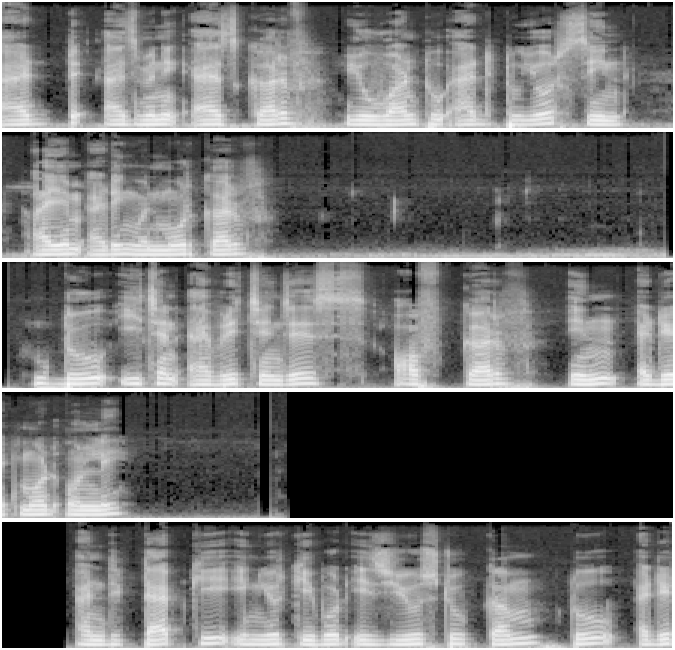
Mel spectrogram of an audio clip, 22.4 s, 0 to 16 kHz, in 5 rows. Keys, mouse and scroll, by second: 0.1 scroll down 1, 0.2 scroll up 1, 0.3-1.2 scroll down 4, 2.2-2.8 scroll up 1, 3.0 Tab, 3.2-4.0 scroll down 4, 3.3 middle drag, 4.2 shift+a, 5.8 shift+a, 6.2 scroll down 1, 6.2 scroll up 4, 6.5 KP_7, 7.1 r, 7.7 middle drag, 7.8 scroll down 1, 7.9 middle drag, 8.2 ctrl+z, 8.3 middle click, 8.4 Tab, 8.5 middle click, 8.7 KP_7, 8.9 r, 9.3 middle drag, 9.5 scroll down 2, 9.6 middle click, 10.2-15.4 typing, 11.3 middle drag, 11.4 scroll down 3, 11.6 middle click, 12.1-12.5 scroll down 1, 13.6 scroll up 1, 13.7-14.1 scroll down 4, 13.7 middle drag, 14.8 middle click, 14.9 scroll down 4, 15.1 click, 15.5-15.9 scroll up 3, 15.9 middle click, 16.0-17.0 middle drag, 17.0-20.2 typing, 18.6-19.2 middle drag, 19.6 click, 20.5 middle drag, 20.8 scroll down 3, 20.9 middle click, 21.3 click, 21.7 r, 22.0 middle click.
